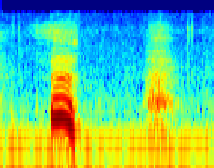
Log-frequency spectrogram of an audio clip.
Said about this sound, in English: I believe that's number three. Three yawns. Ugh, already.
